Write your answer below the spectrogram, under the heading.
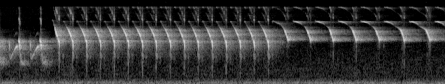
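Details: Singing canary in a long 'ngerol' roll for training young males: a brief low warble, then a steady run of quick downward-sweeping chirps that slows into broader, evenly spaced swoops.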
